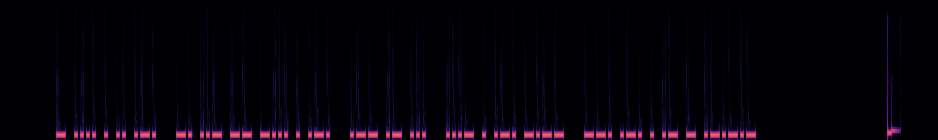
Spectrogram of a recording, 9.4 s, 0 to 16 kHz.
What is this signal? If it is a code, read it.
Morse code, heard as a keyed tone, about 37 wpm, 700 Hz. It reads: THEIR NUMBER WAS VERY GREAT.
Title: Sentences from Top 1000 Words - Review Part 1 - 40wpm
